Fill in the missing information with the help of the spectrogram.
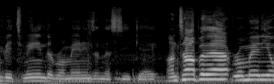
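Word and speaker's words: Székely: Then we get to the CK people, the second most populous minority. Yes, that's how you pronounce it, CK.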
